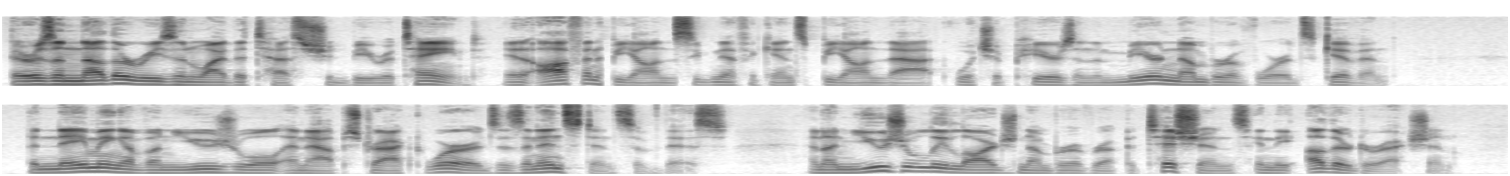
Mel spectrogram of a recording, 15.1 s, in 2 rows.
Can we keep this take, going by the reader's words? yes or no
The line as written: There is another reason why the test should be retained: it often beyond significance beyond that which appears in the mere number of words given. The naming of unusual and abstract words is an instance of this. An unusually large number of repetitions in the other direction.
yes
